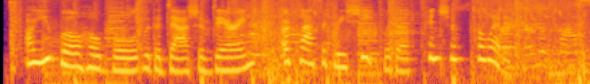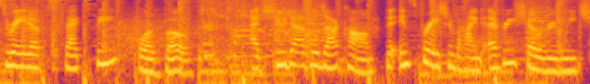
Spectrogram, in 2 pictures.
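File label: female, late 20s mid 30s, contemporary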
